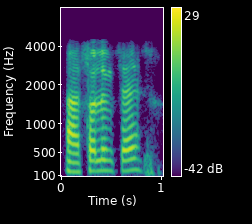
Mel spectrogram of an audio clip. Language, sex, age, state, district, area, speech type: Tamil, male, 18-30, Tamil Nadu, Krishnagiri, rural, conversation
